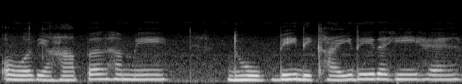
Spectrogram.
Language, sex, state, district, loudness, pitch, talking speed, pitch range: Hindi, female, Maharashtra, Gondia, -14 LUFS, 220 Hz, 130 wpm, 205-230 Hz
